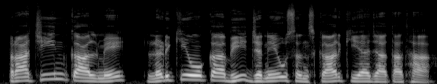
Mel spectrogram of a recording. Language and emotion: Hindi, neutral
